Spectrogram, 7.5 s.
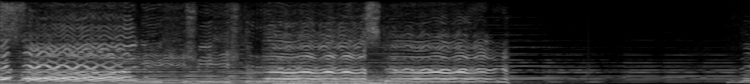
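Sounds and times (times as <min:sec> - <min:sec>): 
full ensemble playing: 0:00.2 - 0:05.9.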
